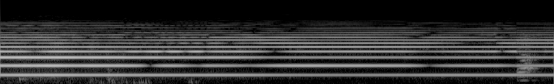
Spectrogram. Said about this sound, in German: Trompete und Clairon 4, der Ton. Ja. Mindestens 4 Stunden braucht es, um die Orgel durchzustimmen.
